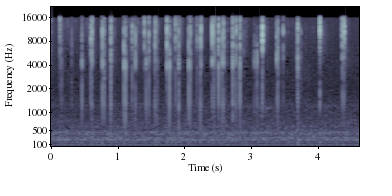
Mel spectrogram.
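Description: Long almond-shaped acrylic nails with solid glitter polish tap and scratch against each other, making about two dozen sharp, bright clicks at an irregular, quick pace. Each click is very short and dry, set over a faint, steady low hum.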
